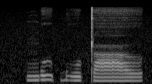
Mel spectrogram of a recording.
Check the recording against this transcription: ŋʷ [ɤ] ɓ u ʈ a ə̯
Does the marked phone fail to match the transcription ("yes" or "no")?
yes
